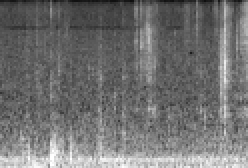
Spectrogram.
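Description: Close-miked soft chewing and mouth sounds of eating whipped-cream sponge cake, with a sharp click about half a second in.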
